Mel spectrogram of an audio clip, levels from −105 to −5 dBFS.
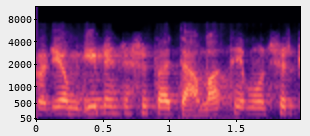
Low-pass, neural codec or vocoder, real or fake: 7.2 kHz; codec, 16 kHz, 1 kbps, X-Codec, HuBERT features, trained on LibriSpeech; fake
